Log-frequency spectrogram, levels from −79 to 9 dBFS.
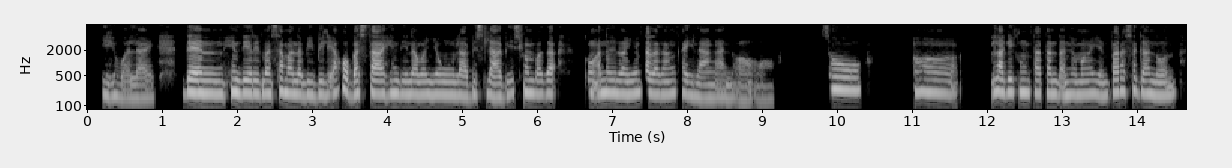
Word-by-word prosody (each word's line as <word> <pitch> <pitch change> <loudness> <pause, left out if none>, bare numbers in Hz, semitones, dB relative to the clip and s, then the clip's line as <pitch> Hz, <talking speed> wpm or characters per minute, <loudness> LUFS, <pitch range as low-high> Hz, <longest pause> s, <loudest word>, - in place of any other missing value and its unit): ihiwalay. 165 -2 -5 0.4
Then, 195 -2 +5
hindi 200 +2 +3
rin 190 - 0
masama 195 +1 +1
na 190 -2 +2
bibili 180 +1 -3
ako, 210 +1 +2
basta 190 +1 +4
hindi 190 0 0
naman 185 -1 0
yung 180 -1 0
labis-labis 180 +1 -1
kumbaga, 195 -1 +1 0.4
kung 205 - -1
ano 200 +2 +2
lang 190 -1 +1
yung 200 +2 -1
talagang 190 -2 +1
kailangan, 155 -6 -4
oo. 140 0 -11 0.6
So, 245 - -6 1.1
ah, 205 -2 -1 0.5
lagi 210 +1 +3
kong 205 -1 0
tatandaan 190 -2 -1
yung 185 - -2
mga 185 +1 -2
yan, 175 0 -3
para 205 +1 +2
sa 230 - -3
gano'n 185 - -1
190 Hz, 130 wpm, -24 LUFS, 180-200 Hz, 1.1 s, Then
